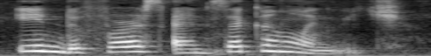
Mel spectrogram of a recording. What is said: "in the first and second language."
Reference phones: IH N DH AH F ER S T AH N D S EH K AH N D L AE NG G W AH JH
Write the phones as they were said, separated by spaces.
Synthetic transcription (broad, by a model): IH N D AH F ER S T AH N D S EH K AH N D L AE NG G W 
